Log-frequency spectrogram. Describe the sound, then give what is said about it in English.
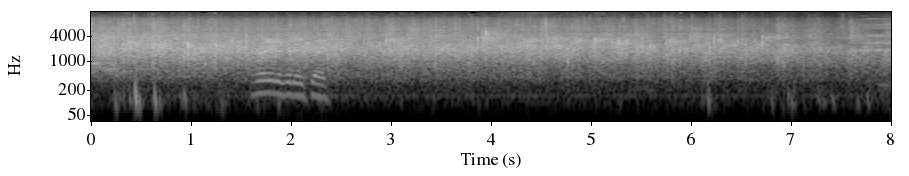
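An audience claps steadily and densely for several seconds, a sustained wash of hands at even loudness, with a brief voice calling out early on. “Clap again, please.”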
